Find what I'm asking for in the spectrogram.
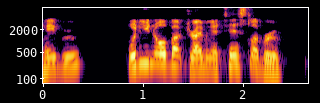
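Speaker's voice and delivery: put-on South African accent. After being told someone is south african, showing how the accent goes: put-on south african accent. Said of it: "the South African African accent's kind of like this".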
